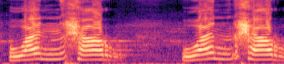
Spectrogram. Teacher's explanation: نون ساکن پر غنہ ہونا چاہیے تھا لیکن ہا جو کہ حروف حلقی ہے اس وجہ سے غنہ نہیں ہوگا، اس لیے پڑھیں گے وانحر، وانحر بغیر غنہ کیے پڑھیں اور آخر میں را کو موٹا کریں کیونکہ ہا پر زبر ہے۔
